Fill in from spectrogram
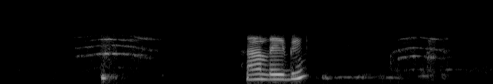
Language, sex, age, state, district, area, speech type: Santali, female, 18-30, West Bengal, Bankura, rural, conversation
